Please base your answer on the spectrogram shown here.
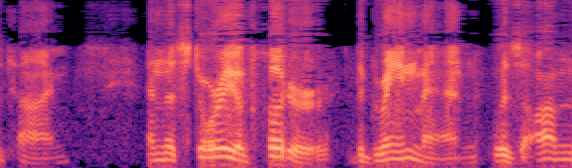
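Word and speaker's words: Khidr: of life oh okay hter by the way it's khh d r but the correct Arabic pronunciation is hter hter literally means the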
